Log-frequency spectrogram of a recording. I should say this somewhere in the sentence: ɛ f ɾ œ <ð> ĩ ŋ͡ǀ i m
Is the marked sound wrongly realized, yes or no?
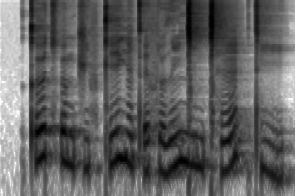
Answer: no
